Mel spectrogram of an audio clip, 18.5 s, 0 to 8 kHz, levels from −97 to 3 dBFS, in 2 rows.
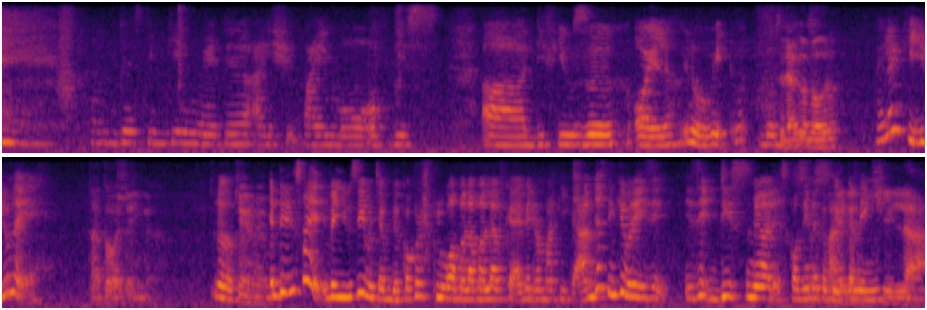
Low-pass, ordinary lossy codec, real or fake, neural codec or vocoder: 7.2 kHz; none; real; none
